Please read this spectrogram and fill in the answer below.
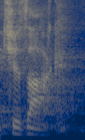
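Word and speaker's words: chizak (חזק): And I don't know Hebrew, but it comes from a Hebrew word, and that word is chizak. Everybody say chizak. That's kind of fun, isn't it? It's spelled C-H-A-Z-A-Q, chizak.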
